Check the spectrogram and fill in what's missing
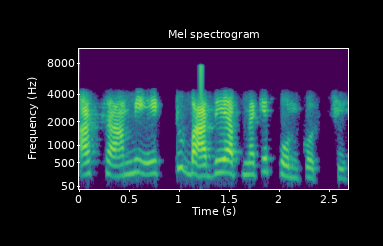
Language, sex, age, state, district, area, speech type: Bengali, female, 45-60, West Bengal, Howrah, urban, conversation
